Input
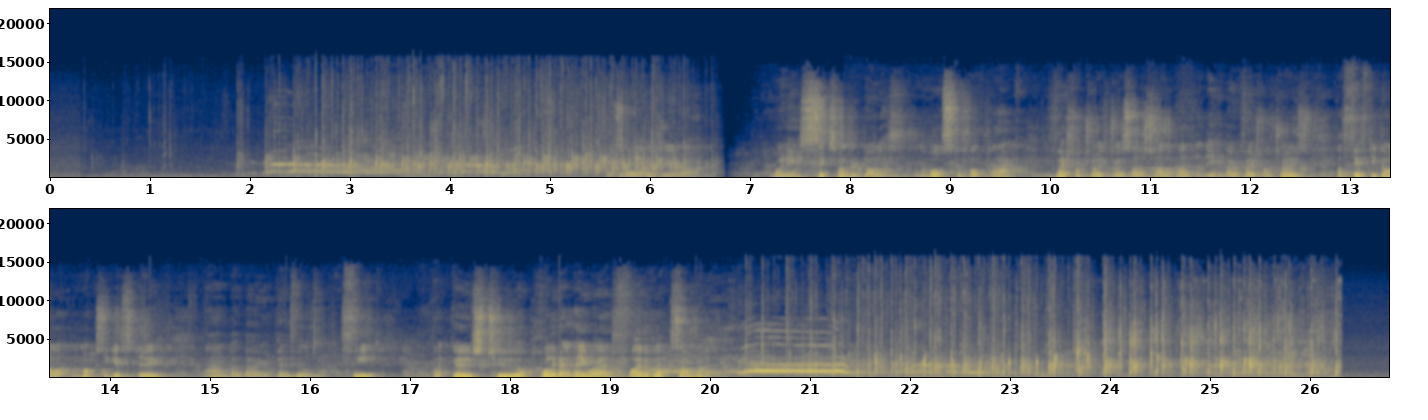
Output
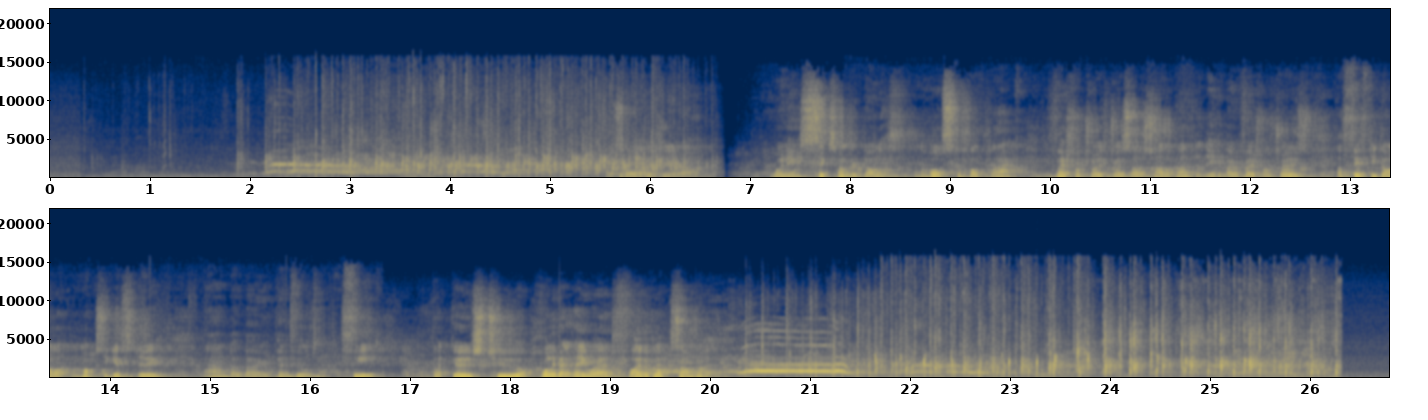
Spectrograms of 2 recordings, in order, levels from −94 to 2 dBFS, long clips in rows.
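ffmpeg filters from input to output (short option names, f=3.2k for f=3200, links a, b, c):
-filter_complex "[0:a]asettb=1/sr,asplit=3[a][b][c];[a]atrim=end=16.734[d];[b]atrim=start=16.73:end=21.71,asetpts=PTS-STARTPTS,afade=t=in:d=0.004:c=qsin,afade=t=out:st=4.976:d=0.004:c=qsin,lowpass=f=11k:w=0.5412,lowpass=f=11k:w=1.3066[e];[c]atrim=start=21.706[f];[d][e]acrossfade=d=0.004:c1=hsin:c2=qsin[g];[g][f]acrossfade=d=0.004:c1=qsin:c2=hsin"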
